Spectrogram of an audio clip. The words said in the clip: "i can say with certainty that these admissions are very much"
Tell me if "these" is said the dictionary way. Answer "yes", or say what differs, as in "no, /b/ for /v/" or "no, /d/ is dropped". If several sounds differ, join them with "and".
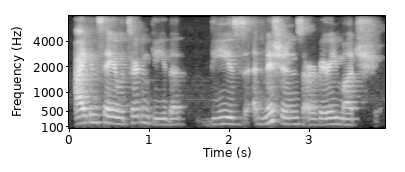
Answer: yes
